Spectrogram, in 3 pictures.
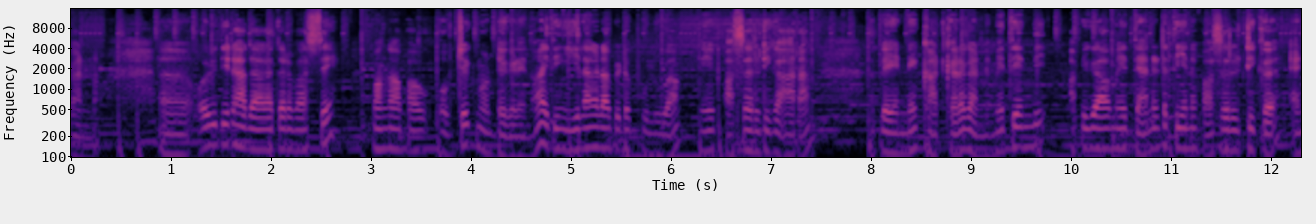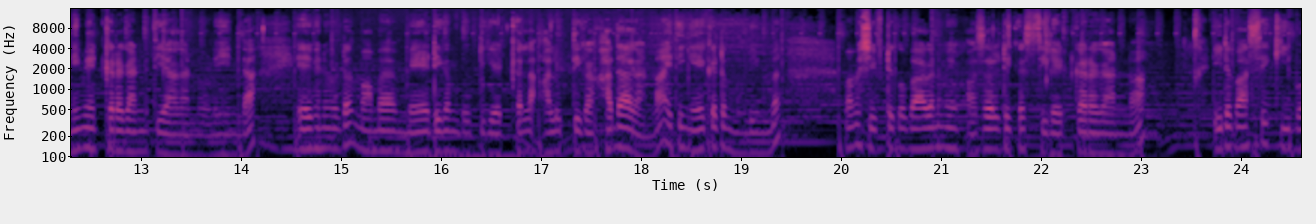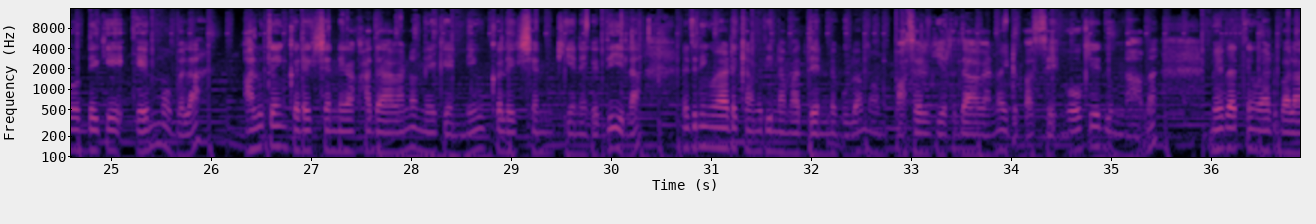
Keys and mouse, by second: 3.0 click, 4.9-6.3 ctrl+middle drag, 7.1-7.7 shift+middle drag, 20.6 shift+click, 21.2 shift+click, 21.7 shift+click, 25.2 m, 31.9 z.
